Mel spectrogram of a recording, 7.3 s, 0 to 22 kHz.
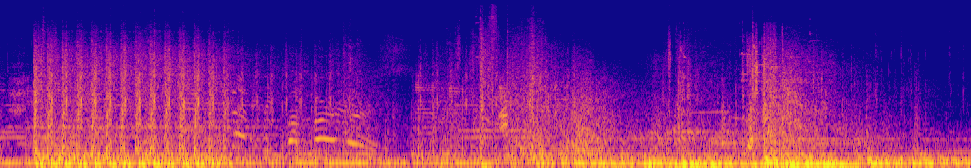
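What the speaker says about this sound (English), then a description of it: "So now they got a guy in a Gatling gun." Rapid Gatling gun bursts in Red Dead Redemption 2, dense mechanical rattling fire with sharp cracks and echoing gunshots, loud and continuous across several seconds among other battle noise.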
